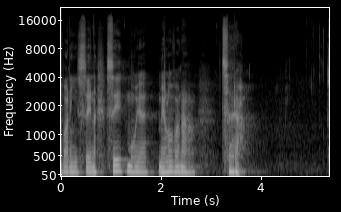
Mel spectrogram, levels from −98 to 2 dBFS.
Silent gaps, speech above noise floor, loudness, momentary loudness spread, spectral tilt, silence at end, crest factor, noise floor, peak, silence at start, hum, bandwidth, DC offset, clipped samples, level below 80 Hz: none; 36 dB; -39 LUFS; 7 LU; -5.5 dB/octave; 0 s; 18 dB; -74 dBFS; -22 dBFS; 0 s; none; 17.5 kHz; under 0.1%; under 0.1%; -78 dBFS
